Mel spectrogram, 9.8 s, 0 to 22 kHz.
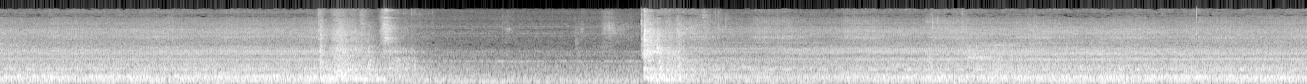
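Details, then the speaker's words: Home heat pump outdoor unit running all night, house at 61°F in the morning: steady humming whir broken about every ten seconds by a dip and a sharp clunk. "okay this is what it's doing its 61° in the house this morning my daughter's has been doing this all night because it's outside her bedroom window"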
